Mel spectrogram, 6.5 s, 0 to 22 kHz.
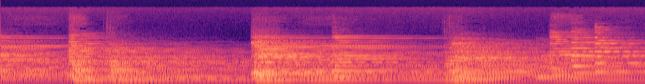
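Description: Piano Noir virtual instrument, samples of an 1879 Guild & Sons square grand piano, playing slow chords in an old jazz house style. Three chords are struck about two seconds apart and each is left to ring, with lighter, higher notes coming in near the end.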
